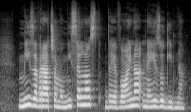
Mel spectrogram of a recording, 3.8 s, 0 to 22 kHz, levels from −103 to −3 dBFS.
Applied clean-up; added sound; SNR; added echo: none; none; none; none.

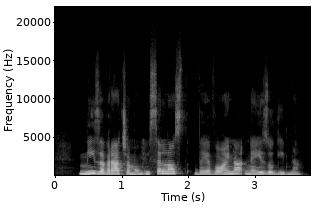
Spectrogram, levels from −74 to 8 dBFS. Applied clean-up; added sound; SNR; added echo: neural mask model DeepFilterNet 3.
